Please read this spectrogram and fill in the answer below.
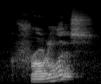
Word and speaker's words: Crotalus: It is Crotalus.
